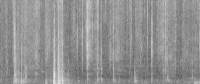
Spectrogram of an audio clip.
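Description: Small plastic clicks and scrapes as a trim tool pries a wiring-harness retainer out of its mount in the engine bay, with a louder clack about a second in.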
